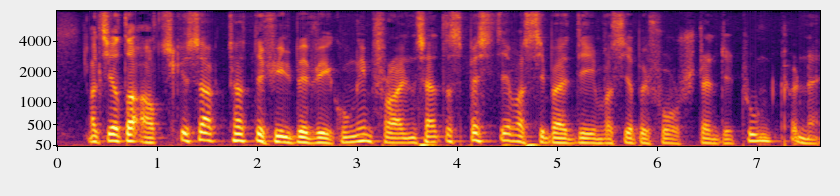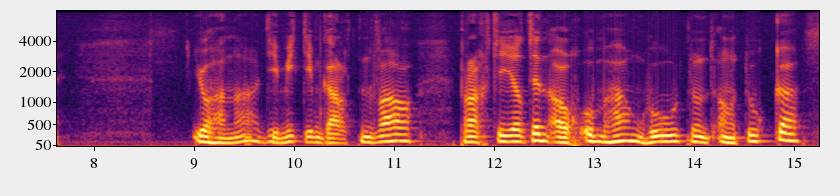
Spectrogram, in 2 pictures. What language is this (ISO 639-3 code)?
deu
